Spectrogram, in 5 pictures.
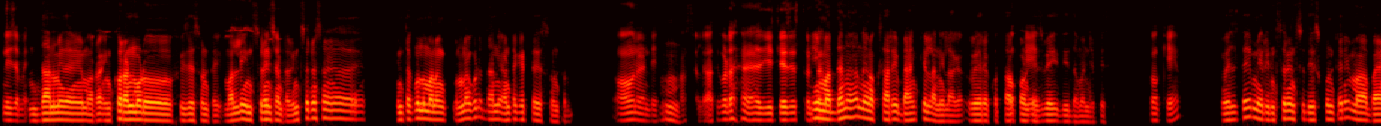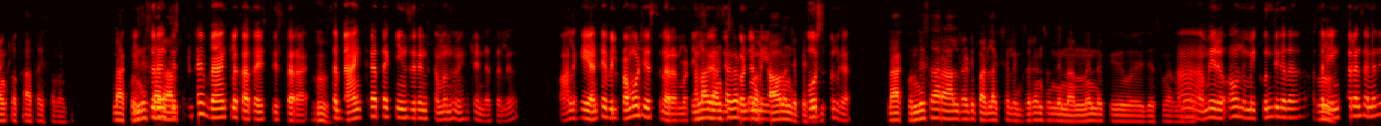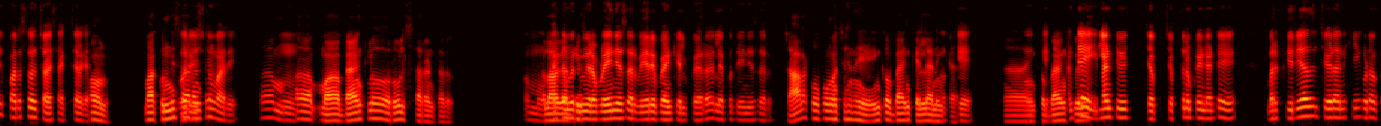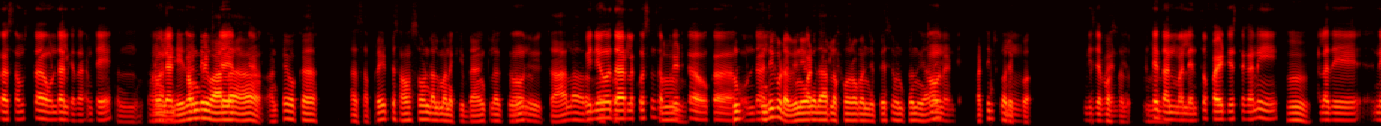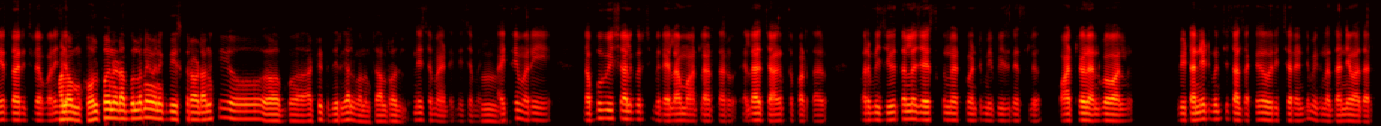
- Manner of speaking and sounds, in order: other background noise; in English: "ఫీజస్"; in English: "ఇన్స్యూరెన్స్"; in English: "ఇన్స్యూరెన్స్"; chuckle; in English: "అకౌంట్ ఎస్‌బి‌ఐ"; in English: "ఇన్స్యూరెన్స్"; in English: "ఇన్స్యూరెన్స్"; in English: "ఇన్స్యూరెన్స్‌కి"; in English: "ప్రమోట్"; in English: "ఇన్స్యూరెన్స్"; in English: "ఫోర్స్ఫుల్‌గా"; in English: "ఇన్స్యూరెన్స్"; in English: "ఇన్స్యూరెన్స్"; in English: "పర్సనల్ చాయిస్ యాక్చువల్‌గా"; in English: "రూల్స్"; chuckle; in English: "కంప్లెయింట్స్"; in English: "సెపరేట్"; in English: "సెపరేట్‌గా"; in English: "డిపార్ట్మెంట్"; in English: "ఫోరమ్"; in English: "ఫైట్"
- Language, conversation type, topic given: Telugu, podcast, డబ్బు విషయాల గురించి ఎలా మాట్లాడాలి?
